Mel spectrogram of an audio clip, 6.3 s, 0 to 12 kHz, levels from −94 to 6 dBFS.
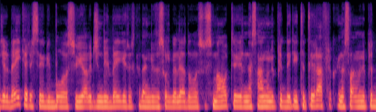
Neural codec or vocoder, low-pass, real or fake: codec, 32 kHz, 1.9 kbps, SNAC; 10.8 kHz; fake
